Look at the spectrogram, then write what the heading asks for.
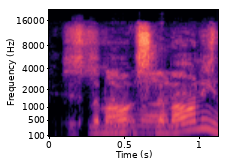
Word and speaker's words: Slimani: Slimany. Slimany. I still can't remember whether it's Slimany, Slimani, or Slimani. Slimani. There you are.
